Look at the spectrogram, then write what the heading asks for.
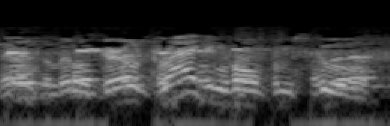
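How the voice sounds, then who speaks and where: A man's voice: on the high side, expressive, moderate pace, close to an everyday voice. A man playing a folksy, emphatic announcer in the style of 1930s radio advertising. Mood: friendly persuasion. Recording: muffled 1930s radio recording, music behind.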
